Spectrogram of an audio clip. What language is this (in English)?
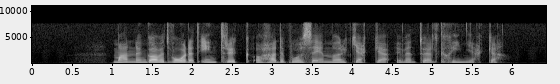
Swedish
